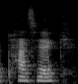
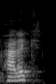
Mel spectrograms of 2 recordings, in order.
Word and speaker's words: Patek: Well, I would definitely get a Patek, or Patek, depending on how you pronounce it, but Patek Philippe.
